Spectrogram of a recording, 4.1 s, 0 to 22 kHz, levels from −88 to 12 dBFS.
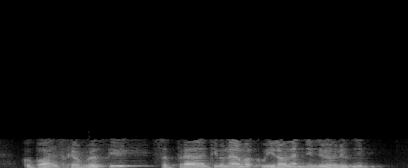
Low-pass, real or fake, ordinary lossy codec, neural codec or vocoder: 7.2 kHz; fake; AAC, 16 kbps; codec, 16 kHz, 0.5 kbps, X-Codec, HuBERT features, trained on balanced general audio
